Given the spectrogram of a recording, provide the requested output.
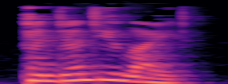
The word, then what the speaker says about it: pendente lite: Pendente, let's see. Oh, do I have it on mute? Pendente light. Pendente light. I did say it right.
